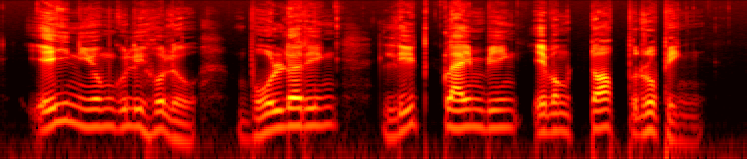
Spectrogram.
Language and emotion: Bengali, neutral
